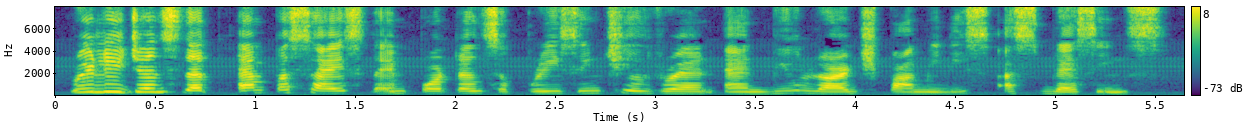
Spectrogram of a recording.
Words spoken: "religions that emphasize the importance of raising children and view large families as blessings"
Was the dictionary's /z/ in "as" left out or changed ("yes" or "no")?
yes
